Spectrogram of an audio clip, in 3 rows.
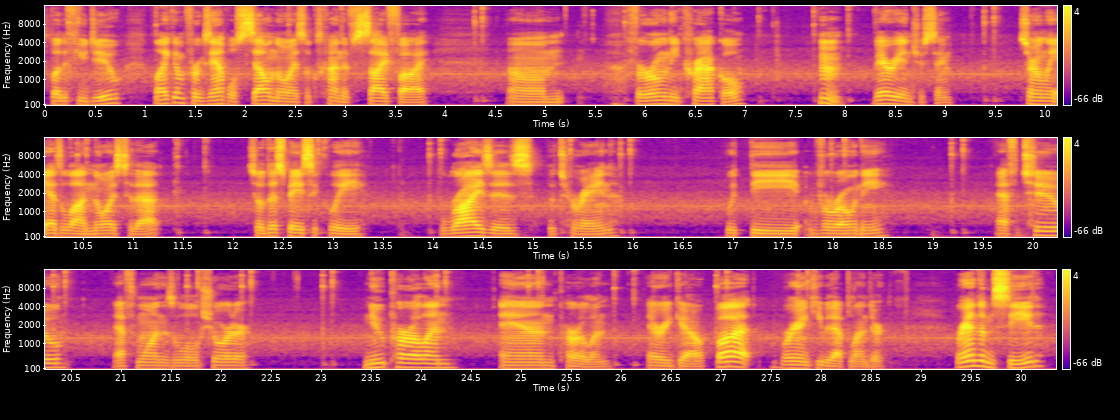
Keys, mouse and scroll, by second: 1.1-2.1 middle drag, 2.2-2.6 middle drag, 2.7 middle drag, 4.3-6.3 drag, 7.4-7.7 middle drag, 9.4-11.2 drag, 11.2-12.3 middle drag, 12.7-13.3 drag, 13.4-14.4 drag, 15.3-15.8 drag, 19.2-20.9 drag, 21.6-23.9 drag, 24.2-26.0 drag, 26.9-28.6 drag, 29.8 middle click.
